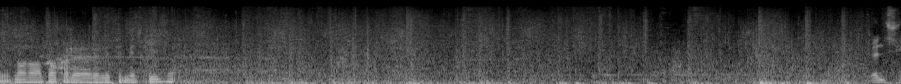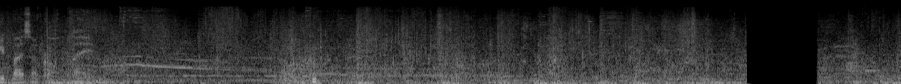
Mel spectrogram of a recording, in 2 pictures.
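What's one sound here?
Game combat effects crackle and crash.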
